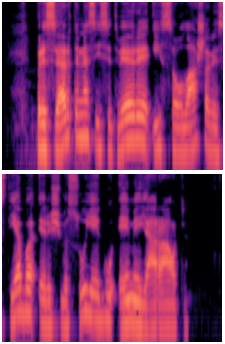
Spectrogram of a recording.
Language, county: Lithuanian, Marijampolė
